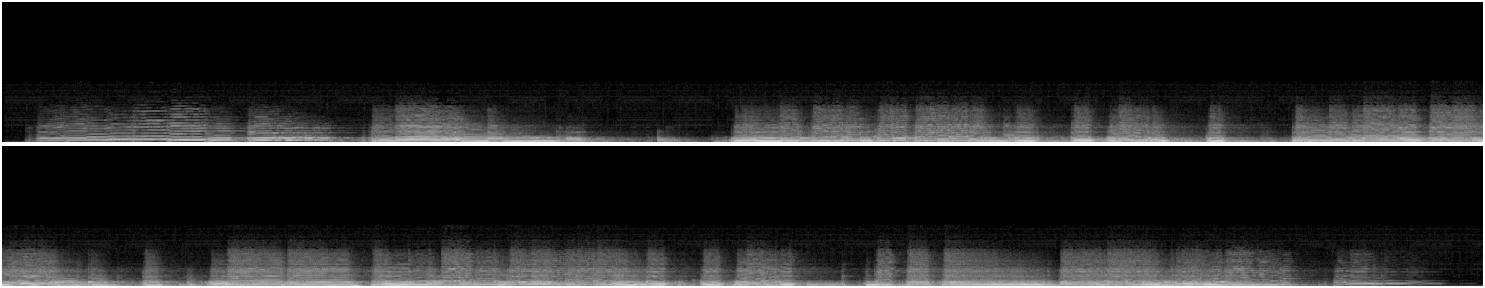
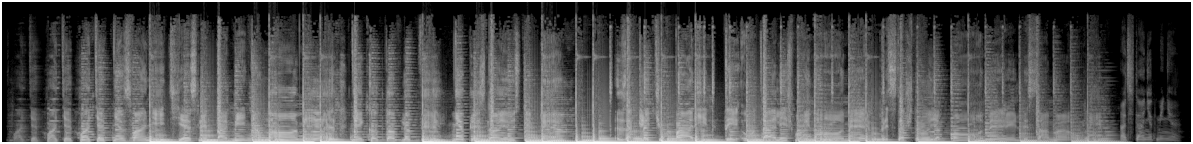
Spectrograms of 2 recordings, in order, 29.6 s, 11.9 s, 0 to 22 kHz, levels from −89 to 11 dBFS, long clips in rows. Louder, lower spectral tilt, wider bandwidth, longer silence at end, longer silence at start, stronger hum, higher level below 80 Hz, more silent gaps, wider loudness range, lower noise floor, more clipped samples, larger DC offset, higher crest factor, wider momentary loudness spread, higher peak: second, -21 LUFS vs -9 LUFS; first, -9 dB/octave vs -5.5 dB/octave; second, 6.2 kHz vs 19 kHz; about the same, 0.7 s vs 0.65 s; about the same, 0.35 s vs 0.3 s; neither; second, -54 dBFS vs -12 dBFS; neither; second, 2 LU vs 5 LU; first, -56 dBFS vs -45 dBFS; second, under 0.1% vs 0.2%; neither; first, 14 dB vs 8 dB; about the same, 12 LU vs 13 LU; second, -6 dBFS vs 0 dBFS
